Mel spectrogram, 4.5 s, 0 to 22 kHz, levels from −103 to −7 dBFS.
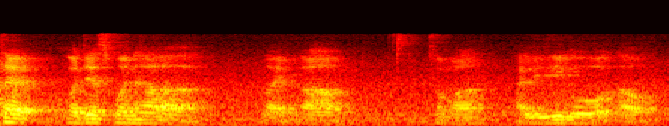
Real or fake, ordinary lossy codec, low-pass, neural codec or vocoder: real; none; 7.2 kHz; none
